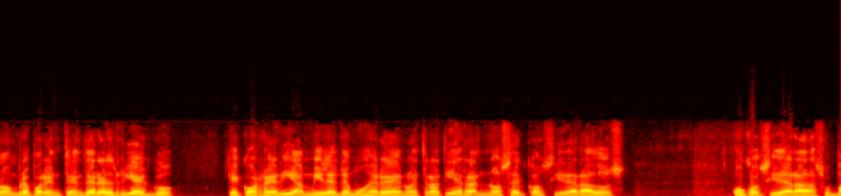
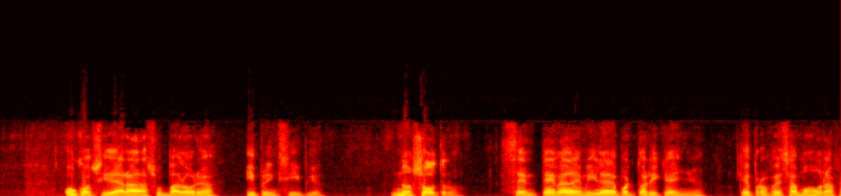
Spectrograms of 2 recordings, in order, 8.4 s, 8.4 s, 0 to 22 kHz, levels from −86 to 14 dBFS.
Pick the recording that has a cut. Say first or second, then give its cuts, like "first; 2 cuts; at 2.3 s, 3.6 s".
second; 1 cut; at 3.8 s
